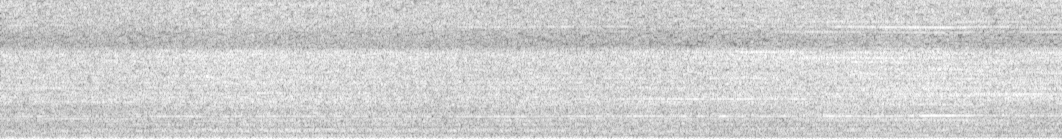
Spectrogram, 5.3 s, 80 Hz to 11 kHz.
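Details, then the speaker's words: LS1 V8 from a 2004 Holden Caprice, 172,000 km, on an engine run stand, idles smoothly with a deep, even throaty rumble and faint injector ticking; no smoke, slightly noisy around the fuel pump. "Engine's nice and quiet. You just hear the injectors ticking away. Nice little throaty rumble."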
